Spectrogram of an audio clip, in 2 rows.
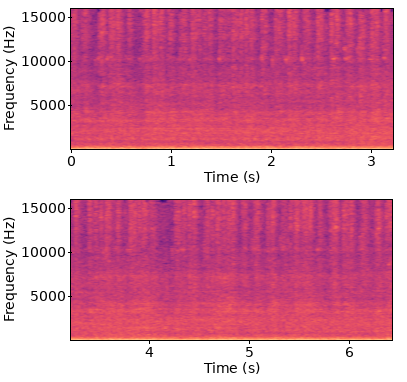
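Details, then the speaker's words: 1972 Chevrolet Chevelle Malibu convertible, 383 stroker V8 with Edelbrock aluminum heads and intake, headers, HEI ignition, aluminum radiator: strong, even rumble at idle and revs, steady firing beat, no ticks or knocks; healthy. "Looks good, sounds good."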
